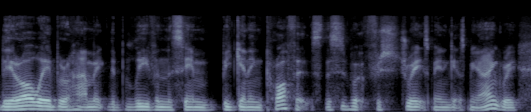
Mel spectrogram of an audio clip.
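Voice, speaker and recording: The background is quiet as a man speaks at a fairly quick pace. His voice sits fairly low, with a dark, mellow tone. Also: fairly even intonation, hardly any pauses. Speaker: podcast host. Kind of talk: casual interview. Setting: video call.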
